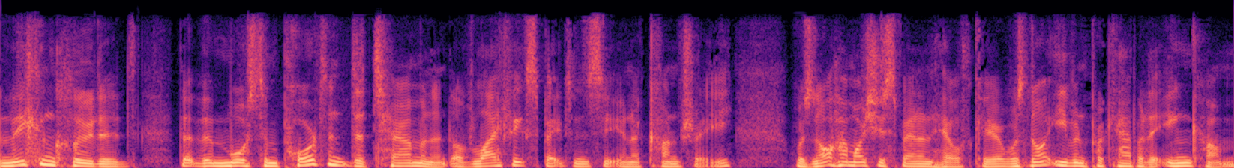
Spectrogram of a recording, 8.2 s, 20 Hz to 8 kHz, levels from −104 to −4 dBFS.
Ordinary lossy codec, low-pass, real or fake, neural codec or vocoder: AAC, 48 kbps; 7.2 kHz; real; none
